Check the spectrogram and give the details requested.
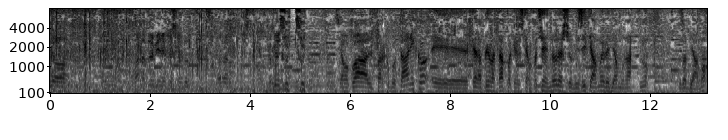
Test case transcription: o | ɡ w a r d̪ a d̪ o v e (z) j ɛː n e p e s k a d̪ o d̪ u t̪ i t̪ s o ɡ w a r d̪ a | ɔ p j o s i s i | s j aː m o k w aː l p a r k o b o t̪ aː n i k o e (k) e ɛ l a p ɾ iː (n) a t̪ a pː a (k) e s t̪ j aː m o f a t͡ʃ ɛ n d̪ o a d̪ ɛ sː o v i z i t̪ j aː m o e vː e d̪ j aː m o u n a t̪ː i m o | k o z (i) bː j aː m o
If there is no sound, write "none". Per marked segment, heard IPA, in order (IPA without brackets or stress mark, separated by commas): v, k, m, k, a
